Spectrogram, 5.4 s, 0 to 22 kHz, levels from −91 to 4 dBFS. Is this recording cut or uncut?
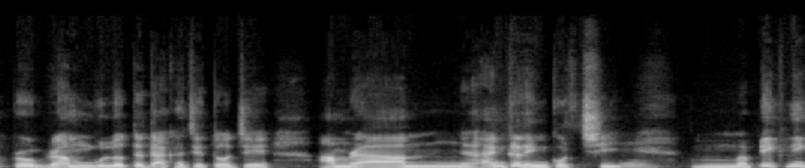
uncut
